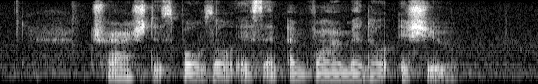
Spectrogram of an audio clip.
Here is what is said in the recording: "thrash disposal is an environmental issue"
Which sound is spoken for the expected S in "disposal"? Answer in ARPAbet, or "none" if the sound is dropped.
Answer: S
